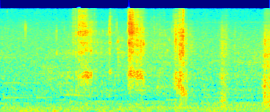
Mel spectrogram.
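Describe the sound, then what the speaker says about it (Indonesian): Crisp, crackly bites into fried shrimp kremes (udang kremes), an Indonesian dish with crunchy fried batter flakes, heard as several close, sharp crunches spaced through the moment. "Kita tes kriuk kremesnya dulu ya"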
